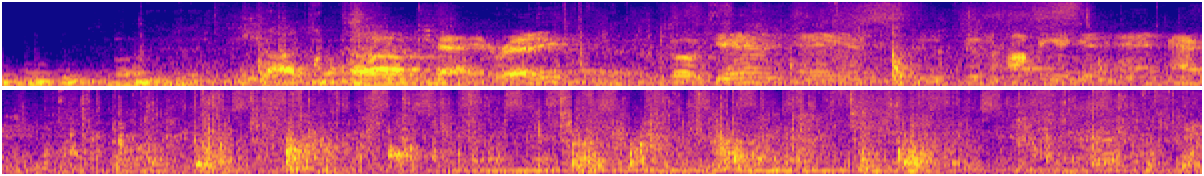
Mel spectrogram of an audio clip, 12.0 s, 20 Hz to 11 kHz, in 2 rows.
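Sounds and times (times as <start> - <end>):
puppet feet hopping on concrete: 6.1 - 12.0
puppet wing panels flapping: 6.2 - 12.0.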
